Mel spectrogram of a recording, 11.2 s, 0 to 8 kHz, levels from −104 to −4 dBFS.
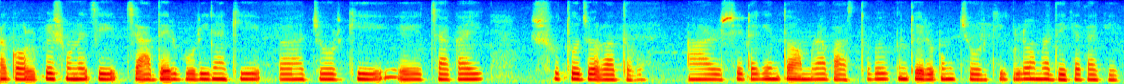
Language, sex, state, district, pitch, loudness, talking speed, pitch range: Bengali, female, West Bengal, North 24 Parganas, 185 Hz, -17 LUFS, 125 wpm, 175-190 Hz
